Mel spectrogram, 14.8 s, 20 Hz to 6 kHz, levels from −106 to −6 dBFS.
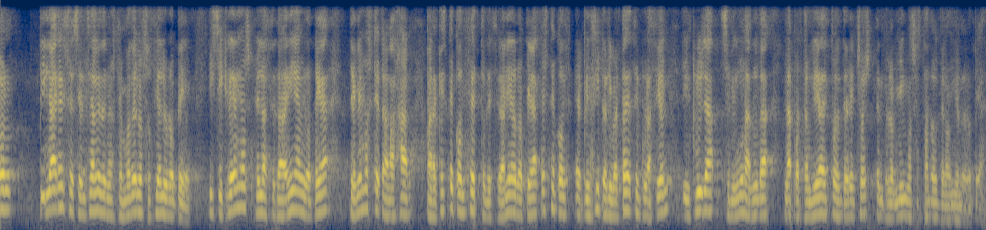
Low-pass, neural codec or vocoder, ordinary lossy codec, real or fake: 5.4 kHz; codec, 16 kHz, 2 kbps, FreqCodec, smaller model; none; fake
